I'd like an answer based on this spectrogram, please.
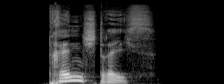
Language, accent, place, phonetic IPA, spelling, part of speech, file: German, Germany, Berlin, [ˈtʁɛnˌʃtʁɪçs], Trennstrichs, noun, De-Trennstrichs.ogg
- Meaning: genitive singular of Trennstrich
